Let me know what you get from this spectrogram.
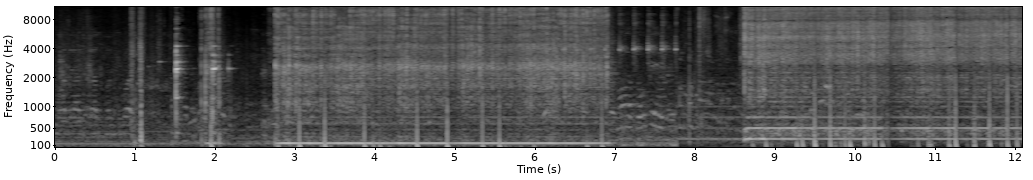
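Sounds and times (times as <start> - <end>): welding arc crackling hiss: 2.8 - 7.0, 8.6 - 12.0.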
